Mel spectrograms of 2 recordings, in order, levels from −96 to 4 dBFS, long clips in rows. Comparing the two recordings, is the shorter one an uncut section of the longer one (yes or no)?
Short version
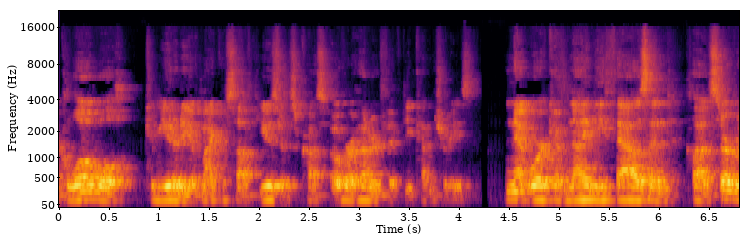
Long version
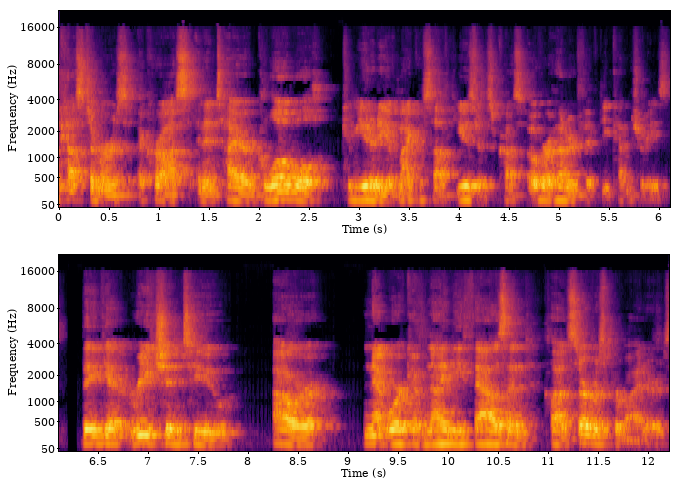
no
